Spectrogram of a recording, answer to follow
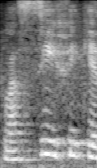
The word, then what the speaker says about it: classifica: Então olha olha também a sílaba tônica sílaba forte aqui é no se classifica classifica não é classifique quer tá classifica divisão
